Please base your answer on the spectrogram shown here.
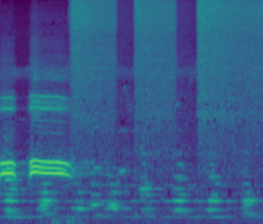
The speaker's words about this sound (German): Klein, aber fein, unsere Dampflok. Sie kann auch fahren.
